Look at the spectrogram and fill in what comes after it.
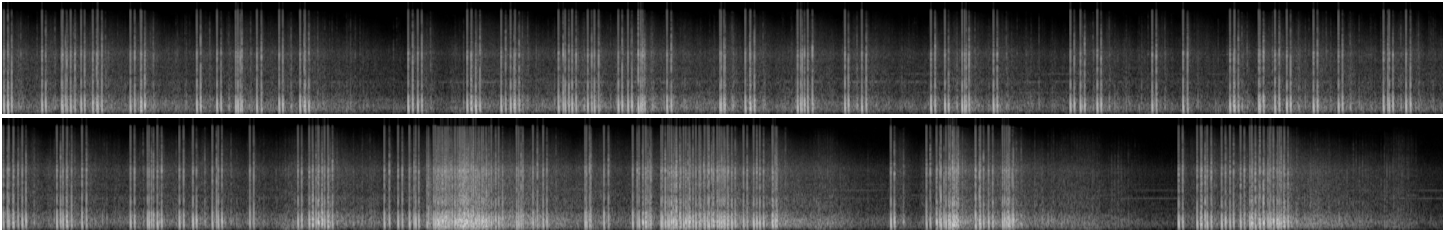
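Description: Aerial fireworks display: a rapid string of sharp bangs from shells bursting overhead, several a second. About two-thirds of the way through they thicken into a dense, continuous barrage, then ease off briefly before more bangs near the end.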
